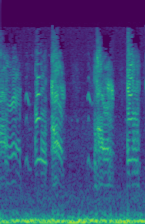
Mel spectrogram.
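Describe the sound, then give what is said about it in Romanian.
A goose honks repeatedly in a quick series of loud, nasal calls, about five or six bursts close together, over a steady low background rumble. “E gas, gâscă, mă.”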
